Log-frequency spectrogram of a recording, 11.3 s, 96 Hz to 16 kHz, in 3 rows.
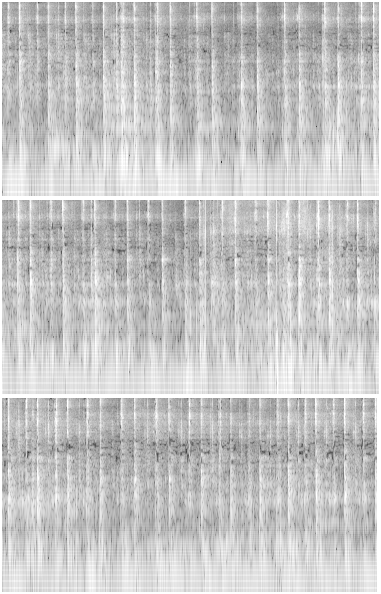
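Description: Wilesco D11 toy live steam engine running, driving its reduction gears and model pump jack: a fast, light, even ticking, several clicks a second. A faint steady low hum lies beneath it.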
